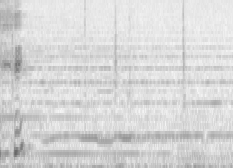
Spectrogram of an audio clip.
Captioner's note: laughs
